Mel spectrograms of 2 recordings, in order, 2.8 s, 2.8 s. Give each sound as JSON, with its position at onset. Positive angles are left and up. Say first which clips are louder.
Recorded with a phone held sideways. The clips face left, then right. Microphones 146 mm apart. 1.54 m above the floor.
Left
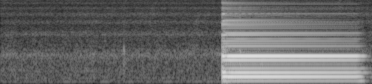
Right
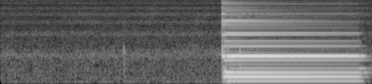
{"t": 1.7, "sound": "a guitar", "louder": "left 2 dB", "side_deg": 60, "distance_m": 0.5}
